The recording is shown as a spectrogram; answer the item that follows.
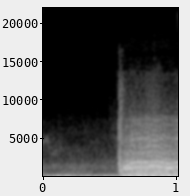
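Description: A 1968 Plymouth Road Runner, parked for 38 years, catches and fires abruptly after a quiet moment of cranking, jumping into a loud, steady, rough engine roar close by.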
